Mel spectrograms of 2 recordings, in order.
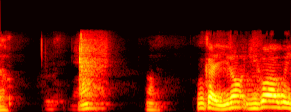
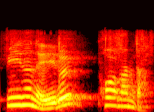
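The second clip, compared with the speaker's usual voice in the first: slow, raised model reading; slow reading aloud; 5 semitones higher, slower than usual. Shown as a demonstration. Teacher to students, modelling how to read it, slow and raised. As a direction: say it slowly so they can copy it. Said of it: "이렇게 읽을 수 있지만".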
